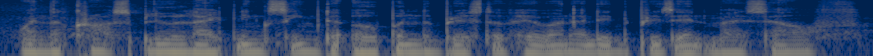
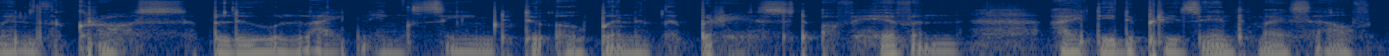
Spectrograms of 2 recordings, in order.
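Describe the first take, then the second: First: The line is read at a quicker pace. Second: The line is read at a slower pace.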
